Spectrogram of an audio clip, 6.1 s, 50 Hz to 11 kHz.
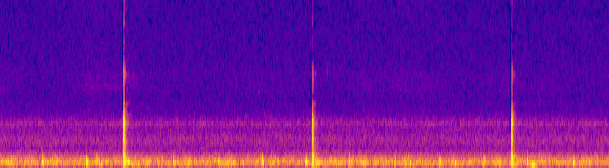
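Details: Fetal heartbeat at about 140 per minute on fast pulses, with sharp fetal hiccup clicks about two seconds apart; hiccups also felt by the mother, heard every 2–5 seconds.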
